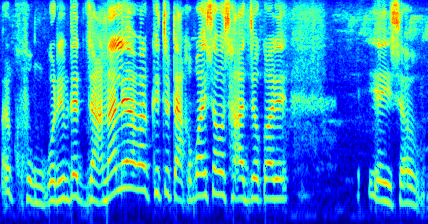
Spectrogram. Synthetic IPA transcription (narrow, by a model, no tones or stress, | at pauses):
a̰ɹkʰuŋkɔɹibdɛtzanalɛamaɹkitʰutakɔpaɦisabɔsaɦazɔkaɹɛ | eisab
